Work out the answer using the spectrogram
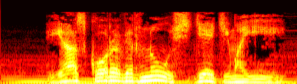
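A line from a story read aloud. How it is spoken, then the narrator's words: Solemn announcement. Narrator (Russian): торжественно объявил Велес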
